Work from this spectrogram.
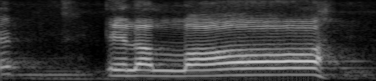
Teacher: لفظ اللہ کو منہ بھر کر پڑھیں گے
